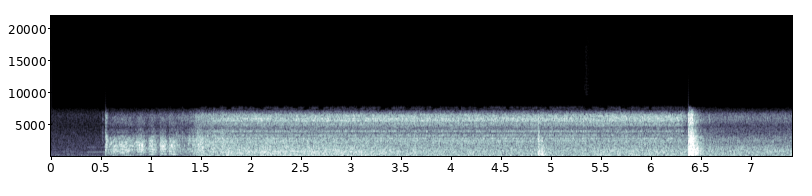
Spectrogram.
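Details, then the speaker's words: 2002 Ford Expedition 5.4 V8 cold start in low 30s/high 20s on its own freshly charged battery: cranks, catches and settles to a steady idle; earlier pulsation seems gone, owner suspects battery-related idle relearn; normal cold start and idle. "it seems like that pulsation might be gone it must have been a battery deal trying to learn its uh idol or whatever like that"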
